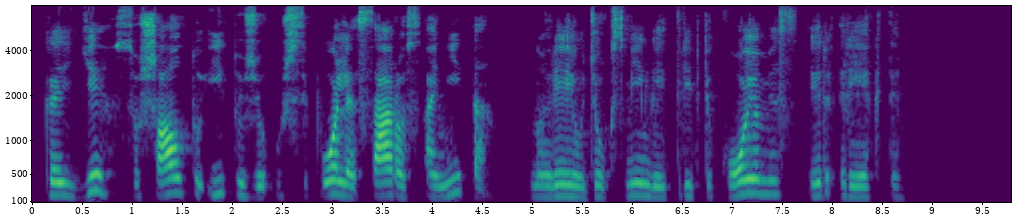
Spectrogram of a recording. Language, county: Lithuanian, Telšiai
